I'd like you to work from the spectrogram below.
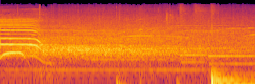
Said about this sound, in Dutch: lieve mensen, wat een ongelofelijke avond was dit. Een applaus voor jullie zelf!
